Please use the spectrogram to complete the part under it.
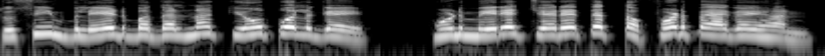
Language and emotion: Punjabi, angry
